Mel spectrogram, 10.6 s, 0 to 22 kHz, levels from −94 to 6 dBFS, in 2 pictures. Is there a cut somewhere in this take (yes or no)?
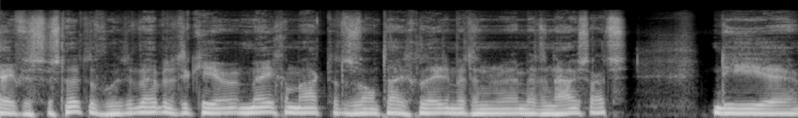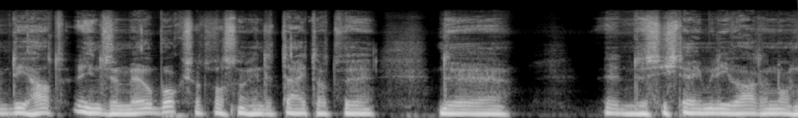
no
